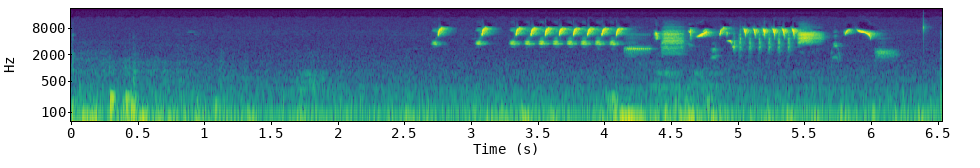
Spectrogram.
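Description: A song sparrow sings two clear, high opening notes, then a quick rattling trill and a jumbled, buzzy ramble to finish. The background is quiet.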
